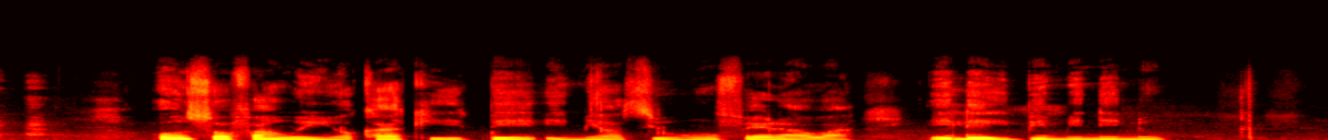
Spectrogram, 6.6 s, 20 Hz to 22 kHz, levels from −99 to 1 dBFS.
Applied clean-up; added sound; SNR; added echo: none; none; none; none.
